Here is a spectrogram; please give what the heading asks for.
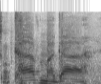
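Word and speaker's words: Krav Maga: mega law enforcement instruction i believe it's pronounced it's kav maga and it's uh defensive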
